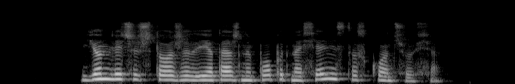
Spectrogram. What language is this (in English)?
Belarusian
